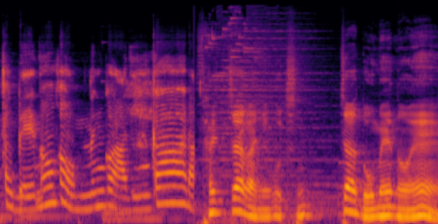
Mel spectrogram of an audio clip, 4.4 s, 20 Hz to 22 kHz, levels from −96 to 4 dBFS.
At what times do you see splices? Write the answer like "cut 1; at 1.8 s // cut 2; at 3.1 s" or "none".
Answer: cut 1; at 2.0 s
